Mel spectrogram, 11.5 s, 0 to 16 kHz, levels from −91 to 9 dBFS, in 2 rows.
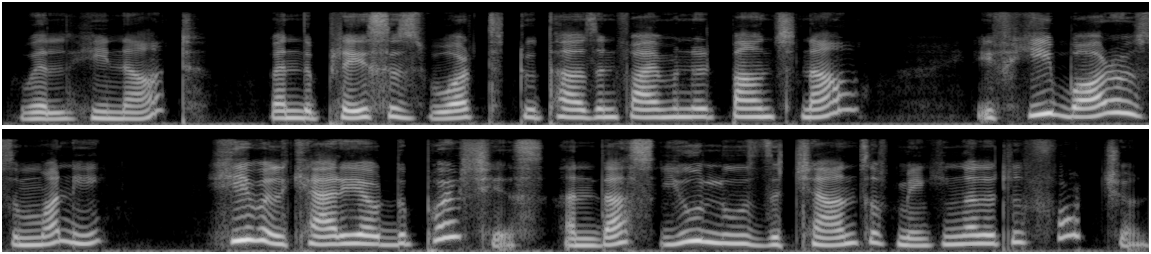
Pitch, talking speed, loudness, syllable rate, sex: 255 Hz, 185 wpm, -19 LUFS, 5.2 syllables/s, female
